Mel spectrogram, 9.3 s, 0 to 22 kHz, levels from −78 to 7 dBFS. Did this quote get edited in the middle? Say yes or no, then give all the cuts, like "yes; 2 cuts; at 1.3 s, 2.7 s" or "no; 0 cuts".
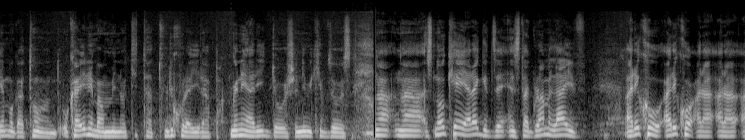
yes; 1 cut; at 4.7 s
